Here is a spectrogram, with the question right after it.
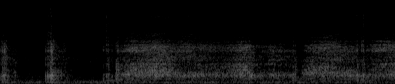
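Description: Very long, curved fingernails tap and rub across a solid, dark wooden tabletop. A sharp tap early on gives way to a steady, soft, raspy scraping with a bright hiss, broken by a few lighter taps.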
